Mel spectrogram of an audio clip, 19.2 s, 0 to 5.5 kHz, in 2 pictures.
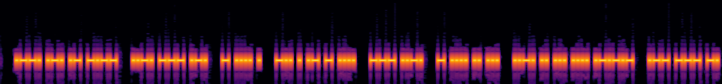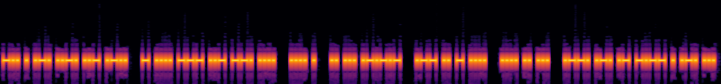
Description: Morse code, heard as a keyed tone, about 40 wpm, 600 Hz. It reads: PRAY FOR THE DEATH OF THIS FISH. WONDERFUL THOUGH HE IS. WITH HIS PRAYERS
